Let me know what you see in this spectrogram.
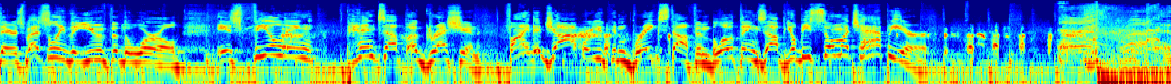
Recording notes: I opened up the phone lines today and took calls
